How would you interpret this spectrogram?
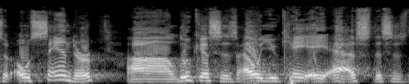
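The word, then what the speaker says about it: Osiander: I'm going to try to pronounce it Osander.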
